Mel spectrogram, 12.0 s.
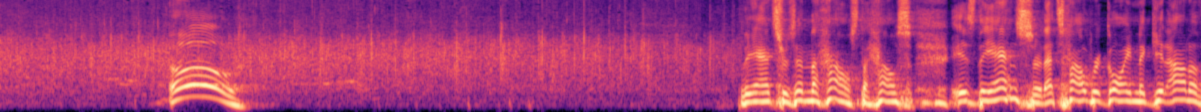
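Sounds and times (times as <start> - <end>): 
audience clapping hands: 0.0 - 8.4
speech: 1.6 - 2.6, 7.4 - 12.0
person calling out: 1.7 - 2.5.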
